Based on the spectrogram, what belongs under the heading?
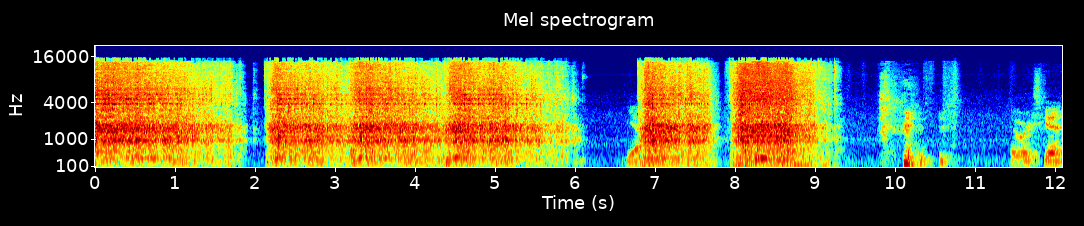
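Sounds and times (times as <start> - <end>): electric motor spinning: 0.0 - 6.1, 6.8 - 9.3.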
